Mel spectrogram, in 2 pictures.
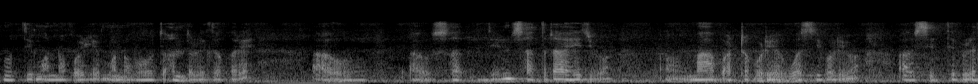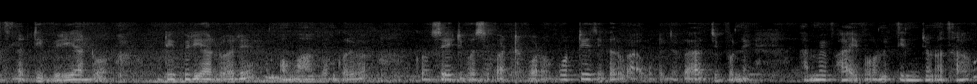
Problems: constant background noise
